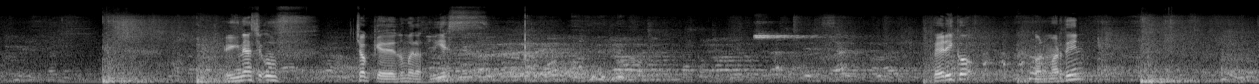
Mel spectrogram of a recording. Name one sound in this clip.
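A ball is kicked and thuds on the floor.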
